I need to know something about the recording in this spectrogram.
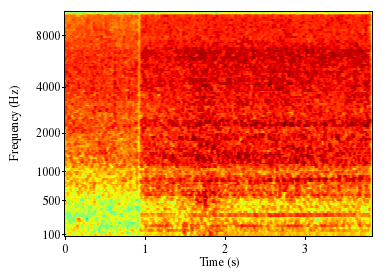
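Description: A waterfall splashes and rushes steadily over rocks.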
